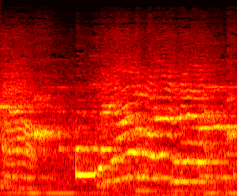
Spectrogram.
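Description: A voice singing with music, its pitch sliding up and down, with a brief dip in loudness a little before the middle.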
